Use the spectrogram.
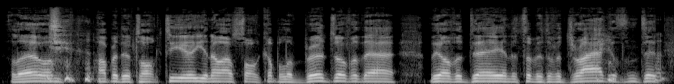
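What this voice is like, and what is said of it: Put-on Liverpudlian English accent. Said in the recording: “Now I'm going to go over to more of a Liverpudlian accent. ... I went from a posh Brit to a Liverpudlian. ... I thought it was brilliant, and I think you're very good at doing that. ... then you went to Liverpudlian.”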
